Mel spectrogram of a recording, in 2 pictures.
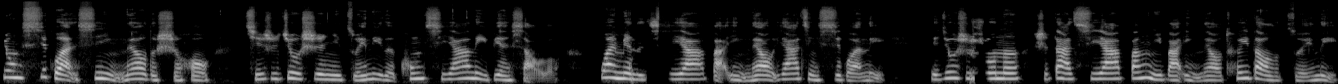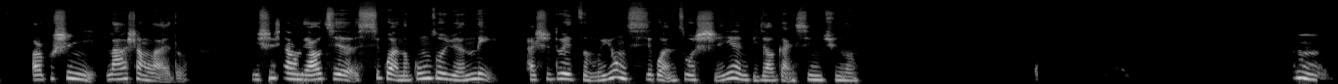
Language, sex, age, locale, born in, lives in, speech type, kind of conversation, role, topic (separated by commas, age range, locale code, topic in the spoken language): Chinese, female, 25-29, zh-CN, China, United States, read, expert-assistant, expert, 请解释为什么用吸管可以吸起饮料，并用吸管做实验。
